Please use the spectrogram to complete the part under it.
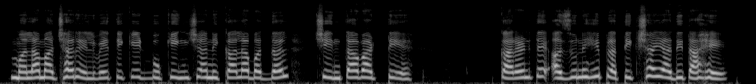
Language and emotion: Marathi, fearful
